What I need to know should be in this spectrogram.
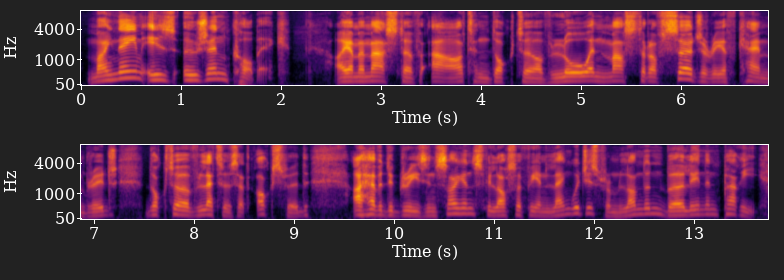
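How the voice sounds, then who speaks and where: An actor playing a learned, secretive explorer of Egypt in an audio drama, formal and emphatic in manner. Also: male voice, medium pitch, moderate pace, smooth, dry recording, clean studio sound, lightly acted. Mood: courteous, proud.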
